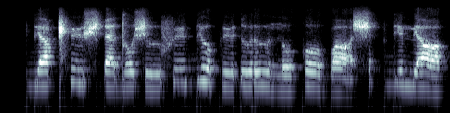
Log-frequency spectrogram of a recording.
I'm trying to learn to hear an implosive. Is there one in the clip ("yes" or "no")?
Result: yes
